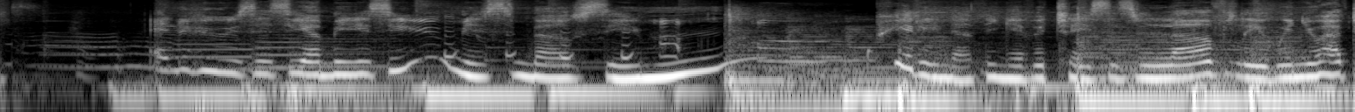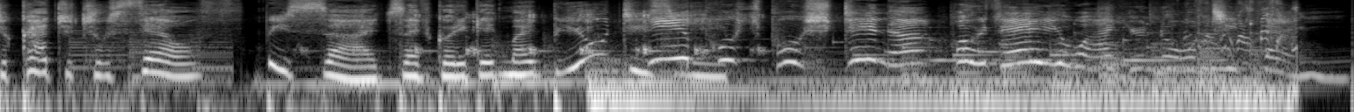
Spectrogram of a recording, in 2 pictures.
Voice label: Old Lady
